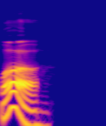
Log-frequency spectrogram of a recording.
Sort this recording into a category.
Speech > Solo speech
